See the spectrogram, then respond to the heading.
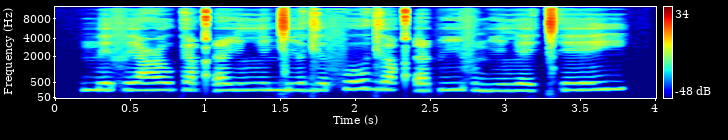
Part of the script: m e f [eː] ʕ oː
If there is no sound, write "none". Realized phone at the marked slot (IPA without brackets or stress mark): eː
